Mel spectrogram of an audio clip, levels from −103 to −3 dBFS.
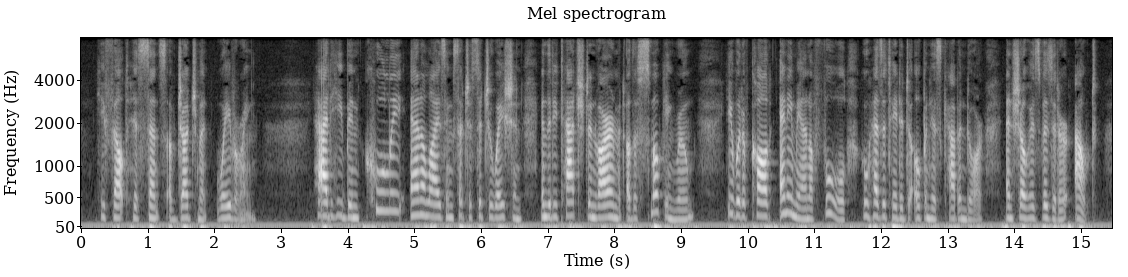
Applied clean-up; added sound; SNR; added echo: none; none; none; none.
